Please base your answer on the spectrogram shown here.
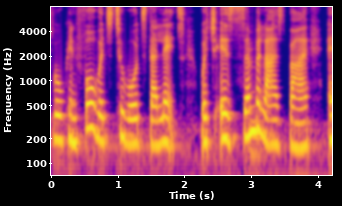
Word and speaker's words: Dalet: So phonetically, it is D as in door. Duh. Do, Dalet.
